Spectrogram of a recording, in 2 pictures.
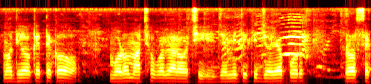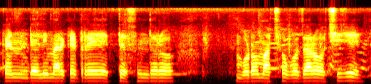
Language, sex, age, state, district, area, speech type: Odia, male, 18-30, Odisha, Koraput, urban, spontaneous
